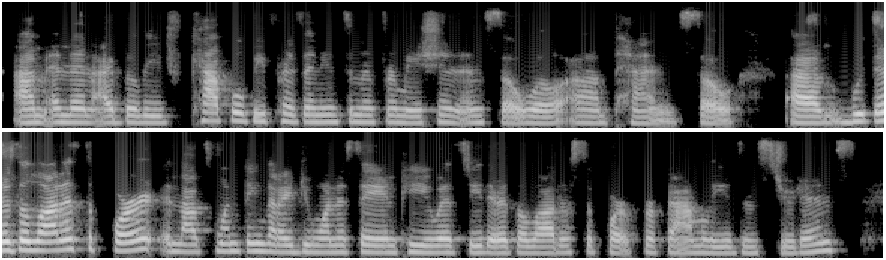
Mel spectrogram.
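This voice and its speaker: A woman at medium pitch, fairly quick with hardly any pauses and ordinary pitch variation. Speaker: school counselor. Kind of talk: presentation workshop. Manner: fast.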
